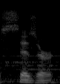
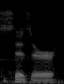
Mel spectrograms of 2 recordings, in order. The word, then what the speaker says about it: Scizor: really confused by uh I always wonder why you call Scizor scissor like a pair of scissors it just what it's based on I don't know whenever I hear the word scissor I'm like who's he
